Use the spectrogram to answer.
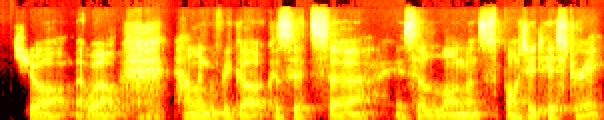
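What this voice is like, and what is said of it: British accent. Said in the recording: “obviously, my accent, I'm not a native. I was born and grew up in the UK.”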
